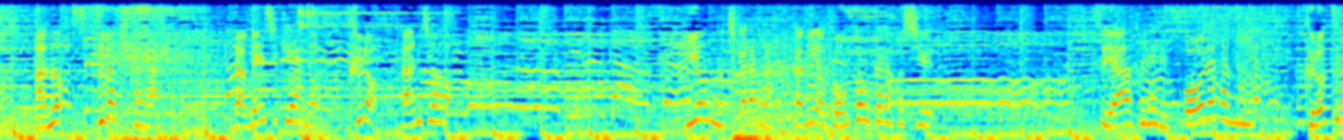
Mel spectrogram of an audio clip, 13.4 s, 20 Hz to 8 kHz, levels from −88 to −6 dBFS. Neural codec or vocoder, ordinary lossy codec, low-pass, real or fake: none; none; 7.2 kHz; real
